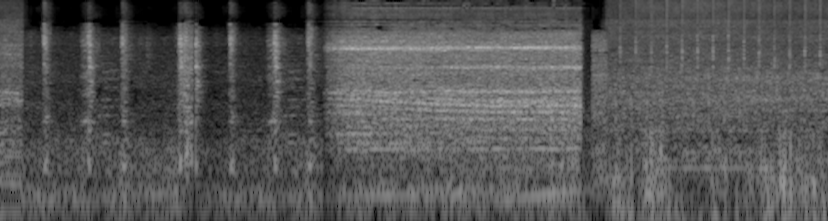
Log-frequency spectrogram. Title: Does your car make a weird noise when youstart it#CarSoundExplained #CarMaintenanceTips#FixThatNoise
